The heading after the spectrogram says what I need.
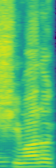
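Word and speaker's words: Shimano: श्री मानो तो यार स्पिल को देखा करें स्पेलिंग को एस एच आई एम ए एन ओ शिमानो बन जाता है इसमें इस तरह का आता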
